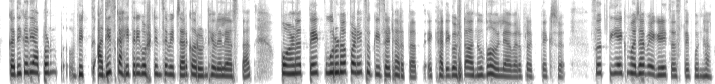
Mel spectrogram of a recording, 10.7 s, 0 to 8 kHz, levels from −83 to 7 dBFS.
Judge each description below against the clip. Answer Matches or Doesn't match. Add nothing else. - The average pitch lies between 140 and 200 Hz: Doesn't match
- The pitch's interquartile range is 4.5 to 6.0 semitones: Matches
